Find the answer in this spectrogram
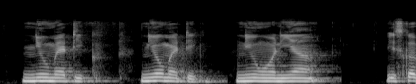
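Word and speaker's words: pneumatic: उसी प्रकार न्यूमेटिक इसका भी स्पेलिंग इस प्रकार से होता है किंतु पढ़ा इस प्रकार से जाता है। न्यूमेटिक न्यूमेटिक न्यूमोनिया इसका भी स्पेलिंग इस प्रकार से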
